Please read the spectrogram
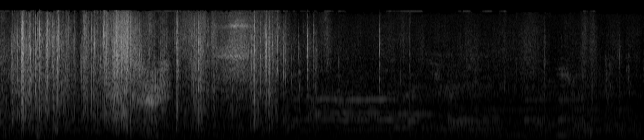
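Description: Wrapping paper rustling and crumpling loudly as a present is unwrapped, for about three seconds. Soft background music with held notes follows.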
